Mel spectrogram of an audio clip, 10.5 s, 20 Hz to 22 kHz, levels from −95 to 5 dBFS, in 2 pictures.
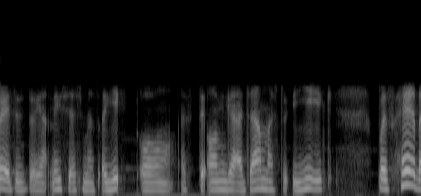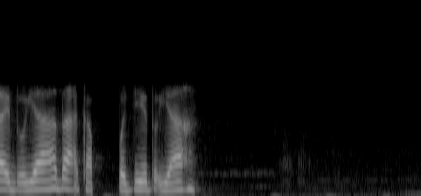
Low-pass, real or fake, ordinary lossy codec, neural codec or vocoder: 3.6 kHz; real; AAC, 32 kbps; none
